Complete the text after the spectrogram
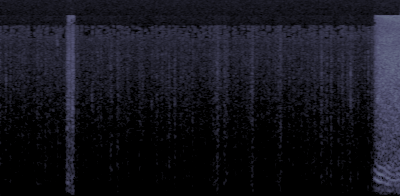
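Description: Bedding rustles softly as a cat stretches.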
